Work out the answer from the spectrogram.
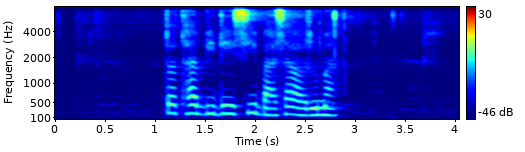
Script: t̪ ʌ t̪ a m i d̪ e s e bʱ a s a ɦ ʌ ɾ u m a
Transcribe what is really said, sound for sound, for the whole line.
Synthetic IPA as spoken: t̪ ʌ t̪ʰ a b i d̪ e s i bʱ a s a ɦ ʌ ɾ u m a

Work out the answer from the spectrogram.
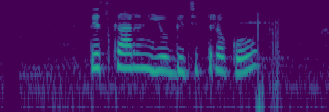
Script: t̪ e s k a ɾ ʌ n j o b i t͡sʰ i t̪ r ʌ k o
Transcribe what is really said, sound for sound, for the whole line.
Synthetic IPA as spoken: t̪ e s k a ɾ ʌ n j o b i t͡s i t̪ r ʌ k o

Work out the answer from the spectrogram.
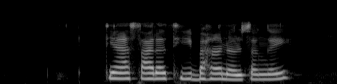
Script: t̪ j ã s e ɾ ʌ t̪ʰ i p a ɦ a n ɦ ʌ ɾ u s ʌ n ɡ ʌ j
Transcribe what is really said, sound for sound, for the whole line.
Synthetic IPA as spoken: t̪ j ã s a ɾ ʌ t̪ʰ i b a ɦ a n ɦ ʌ ɾ u s ʌ ŋ ɡ ʌ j

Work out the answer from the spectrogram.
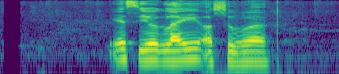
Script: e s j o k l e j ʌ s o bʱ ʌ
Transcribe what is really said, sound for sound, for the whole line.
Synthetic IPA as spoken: e s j o ɡ l a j ʌ s u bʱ ʌ

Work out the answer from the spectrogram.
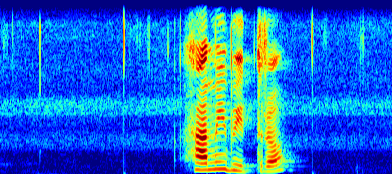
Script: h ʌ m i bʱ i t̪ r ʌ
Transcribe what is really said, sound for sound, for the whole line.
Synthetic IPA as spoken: h a m i bʱ i t̪ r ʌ

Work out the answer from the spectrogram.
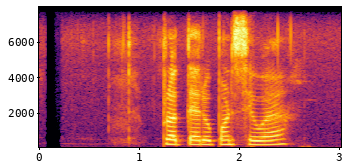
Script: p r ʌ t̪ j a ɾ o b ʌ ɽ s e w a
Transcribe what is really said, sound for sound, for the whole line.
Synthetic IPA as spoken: p r ʌ t̪ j a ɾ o p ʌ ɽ s e w a

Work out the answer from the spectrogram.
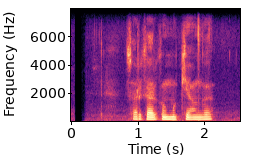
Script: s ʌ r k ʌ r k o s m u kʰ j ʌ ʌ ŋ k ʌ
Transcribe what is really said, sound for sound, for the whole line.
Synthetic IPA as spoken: s ʌ r k a r k o m u kʰ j ʌ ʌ ŋ ɡ ʌ

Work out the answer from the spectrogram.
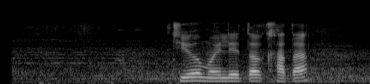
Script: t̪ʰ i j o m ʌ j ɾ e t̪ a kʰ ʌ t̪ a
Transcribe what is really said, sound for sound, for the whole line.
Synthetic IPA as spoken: t̪ʰ i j o m ʌ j l e t̪ ʌ kʰ a t̪ a

